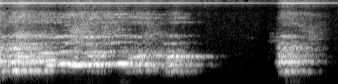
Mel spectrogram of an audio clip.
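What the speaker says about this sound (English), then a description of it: "And my dog's about to go crazy." A dog howls alone, one long drawn-out wavering howl followed after a short pause by a briefer second howl, fairly close and loud.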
